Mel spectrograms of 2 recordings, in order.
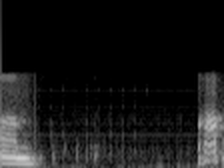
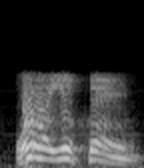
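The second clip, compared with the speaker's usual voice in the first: higher-pitched demand, falling at the end; 7 semitones higher than usual. A narrator's reading. Yarif turning to Poppy, demanding. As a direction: demand an answer. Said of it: "he demanded".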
